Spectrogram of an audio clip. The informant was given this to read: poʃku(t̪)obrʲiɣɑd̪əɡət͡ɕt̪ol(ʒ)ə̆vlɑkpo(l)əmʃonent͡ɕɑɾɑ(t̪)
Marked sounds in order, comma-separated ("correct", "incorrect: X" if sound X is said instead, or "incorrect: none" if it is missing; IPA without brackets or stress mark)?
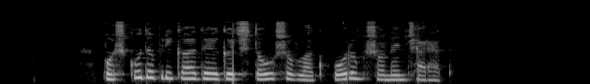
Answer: incorrect: d̪, incorrect: ʃ, incorrect: ɾ, correct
